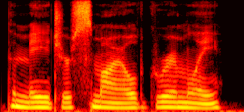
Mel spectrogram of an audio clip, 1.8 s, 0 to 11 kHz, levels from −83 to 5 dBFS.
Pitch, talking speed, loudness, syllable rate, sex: 145 Hz, 130 wpm, -20 LUFS, 4.5 syllables/s, female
